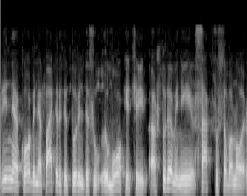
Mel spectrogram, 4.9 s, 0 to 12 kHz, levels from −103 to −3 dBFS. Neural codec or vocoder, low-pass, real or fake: codec, 16 kHz, 2 kbps, FunCodec, trained on LibriTTS, 25 frames a second; 7.2 kHz; fake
